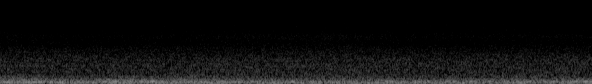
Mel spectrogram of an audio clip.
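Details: Steady low rumble of broadband noise throughout, with no animal calls.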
